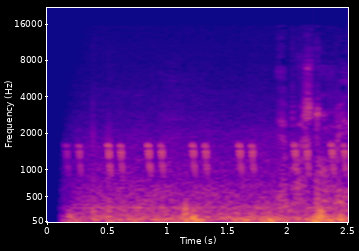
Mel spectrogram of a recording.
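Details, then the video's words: Red-necked Nightjar in the Parque Lineal del Manzanares, Spain, giving a hollow, knocking double note, kyo-tok, about three times a second over a steady low rumble of distant traffic. "Chotacabras cuellirojo"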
